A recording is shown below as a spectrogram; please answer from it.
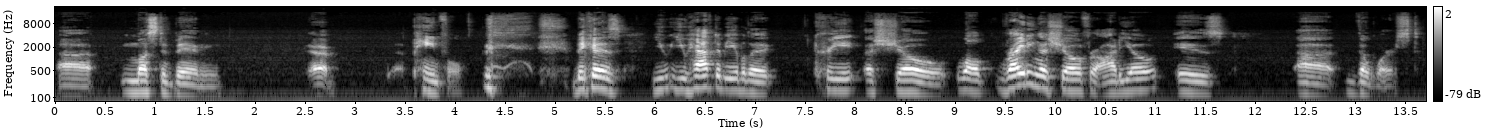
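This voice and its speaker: A man co-hosting a casual podcast, speaking in a halting, deliberate way with many pauses mid-sentence. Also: mid-range voice, expressive, a little mellow. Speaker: podcast co-host.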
